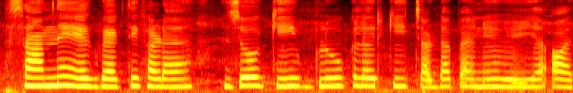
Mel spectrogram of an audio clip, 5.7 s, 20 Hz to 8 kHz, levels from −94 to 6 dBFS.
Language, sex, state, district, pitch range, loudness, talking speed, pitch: Hindi, female, Chhattisgarh, Raipur, 240-260 Hz, -15 LUFS, 145 wpm, 255 Hz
